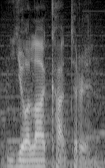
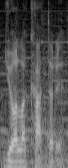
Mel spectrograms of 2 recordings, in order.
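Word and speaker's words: Jólakötturinn: it's spelled J-O-L-A-K-O-T-T-U-R-I-N-N. Yola Katrin. But the part that sticks out to me in the middle is kat, like it sounds like cat, and this is it's an Icelandic Yule cat or Christmas cat.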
